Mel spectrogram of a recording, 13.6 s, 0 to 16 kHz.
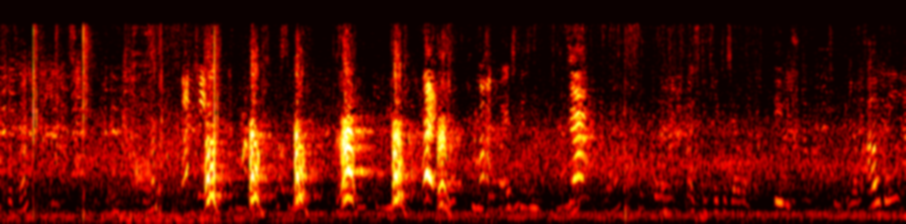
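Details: Dobermann male almost five years old during bite training, October 2015: a series of about eight loud, harsh barks spaced under a second apart, with a steady low hum and faint voices around.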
